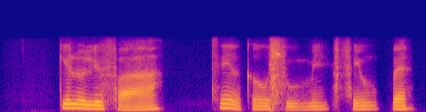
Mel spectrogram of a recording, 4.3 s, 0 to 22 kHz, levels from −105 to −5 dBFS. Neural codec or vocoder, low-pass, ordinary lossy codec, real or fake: autoencoder, 48 kHz, 32 numbers a frame, DAC-VAE, trained on Japanese speech; 5.4 kHz; Opus, 16 kbps; fake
